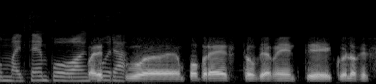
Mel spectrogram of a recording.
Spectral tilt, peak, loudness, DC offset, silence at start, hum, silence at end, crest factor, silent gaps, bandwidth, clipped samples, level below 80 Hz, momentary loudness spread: -7 dB/octave; -12 dBFS; -26 LUFS; under 0.1%; 0 s; none; 0.1 s; 14 dB; none; 9.8 kHz; under 0.1%; -74 dBFS; 10 LU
